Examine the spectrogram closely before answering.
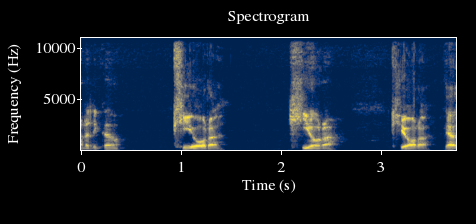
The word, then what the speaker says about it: Kia ora: Kia ora.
